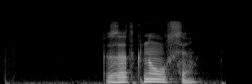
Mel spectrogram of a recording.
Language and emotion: Russian, angry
